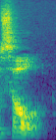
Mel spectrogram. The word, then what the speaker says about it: Seoul: Seoul so so the the Korean pronunciation is actually saw wood saw wool but when you say quickly it comes more like the western pronunciation of Seoul a little bit when you speak quickly so so little it's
